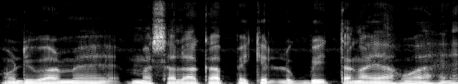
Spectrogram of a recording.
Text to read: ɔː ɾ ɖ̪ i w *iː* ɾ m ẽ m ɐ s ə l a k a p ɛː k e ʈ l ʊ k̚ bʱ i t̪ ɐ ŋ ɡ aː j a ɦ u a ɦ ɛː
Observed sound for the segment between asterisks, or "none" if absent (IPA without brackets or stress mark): aː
